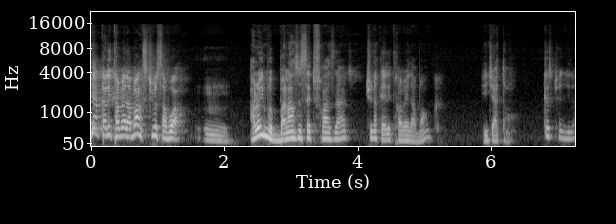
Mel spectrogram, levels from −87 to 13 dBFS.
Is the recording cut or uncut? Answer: uncut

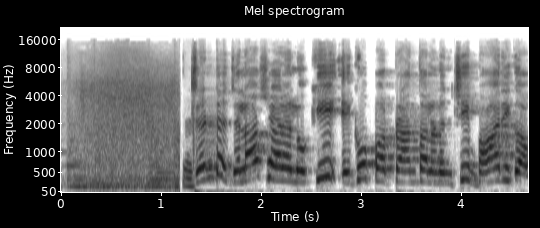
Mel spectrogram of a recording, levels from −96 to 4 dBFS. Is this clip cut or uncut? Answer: uncut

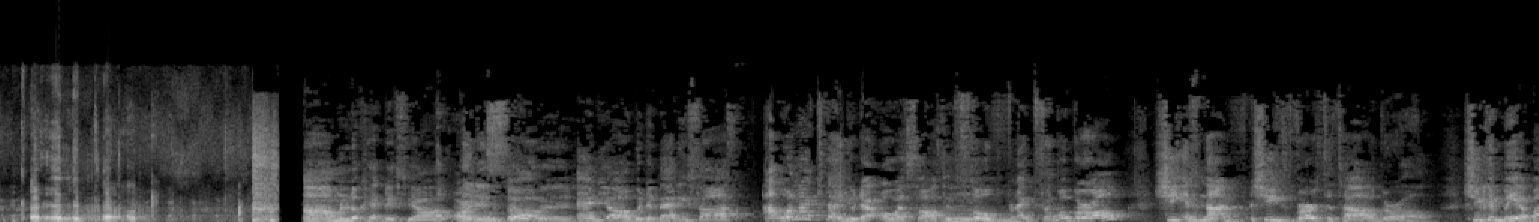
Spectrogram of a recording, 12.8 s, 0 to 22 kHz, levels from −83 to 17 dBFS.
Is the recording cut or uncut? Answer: cut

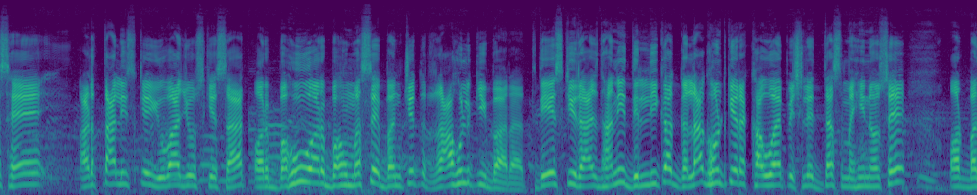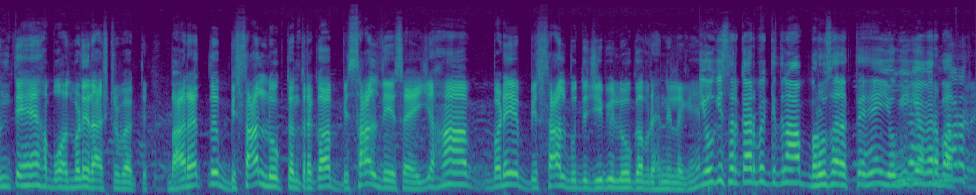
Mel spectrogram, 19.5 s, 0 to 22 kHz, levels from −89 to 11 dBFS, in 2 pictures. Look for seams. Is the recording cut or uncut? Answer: cut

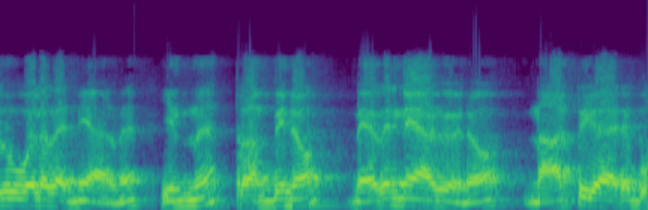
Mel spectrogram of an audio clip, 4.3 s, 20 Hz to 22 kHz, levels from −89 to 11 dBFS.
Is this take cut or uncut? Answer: cut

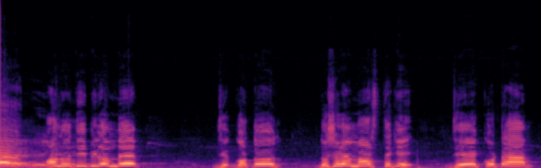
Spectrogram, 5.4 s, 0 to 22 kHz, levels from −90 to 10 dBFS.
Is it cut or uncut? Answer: uncut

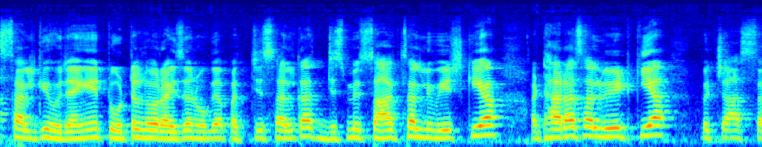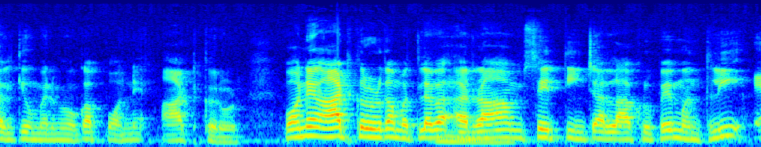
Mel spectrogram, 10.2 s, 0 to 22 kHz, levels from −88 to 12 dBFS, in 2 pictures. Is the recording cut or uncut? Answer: uncut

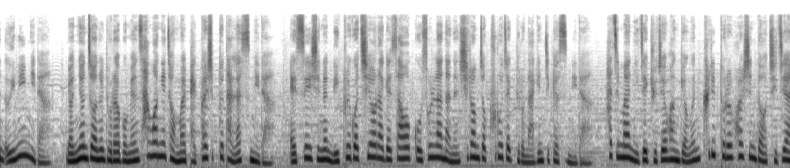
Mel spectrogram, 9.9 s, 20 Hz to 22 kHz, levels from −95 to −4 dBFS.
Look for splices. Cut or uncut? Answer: uncut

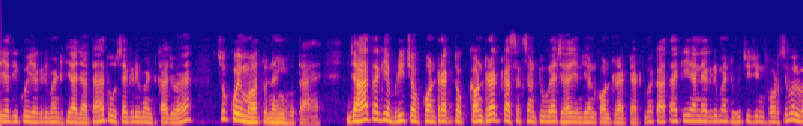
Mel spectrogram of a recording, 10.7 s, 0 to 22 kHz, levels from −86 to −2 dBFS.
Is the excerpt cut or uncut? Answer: uncut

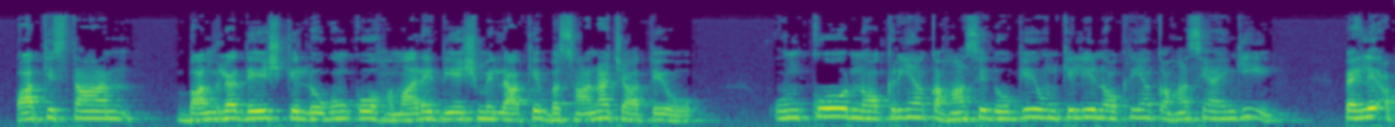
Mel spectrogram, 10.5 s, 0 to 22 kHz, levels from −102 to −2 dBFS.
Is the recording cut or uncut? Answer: uncut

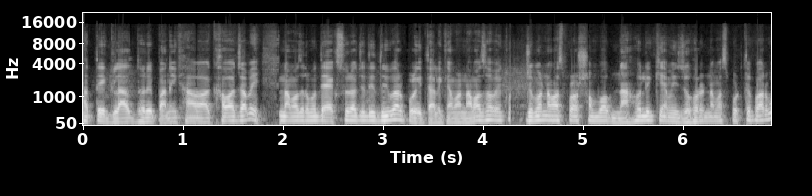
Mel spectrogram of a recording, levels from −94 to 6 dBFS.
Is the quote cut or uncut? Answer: cut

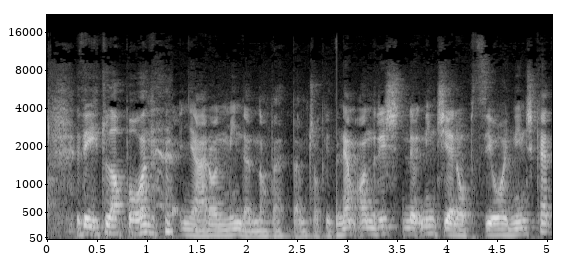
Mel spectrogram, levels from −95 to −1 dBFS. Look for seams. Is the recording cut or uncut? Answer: cut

